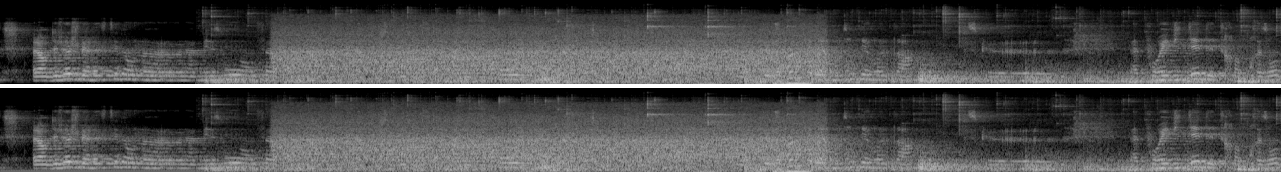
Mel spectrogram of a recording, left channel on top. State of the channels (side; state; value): right; noise; hum, 22 dB below the sound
